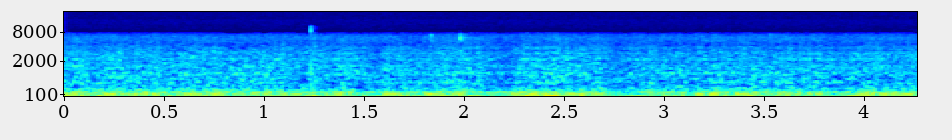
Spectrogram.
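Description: A deep, steady rumble of background noise on the microphone, with no other distinct sound.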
